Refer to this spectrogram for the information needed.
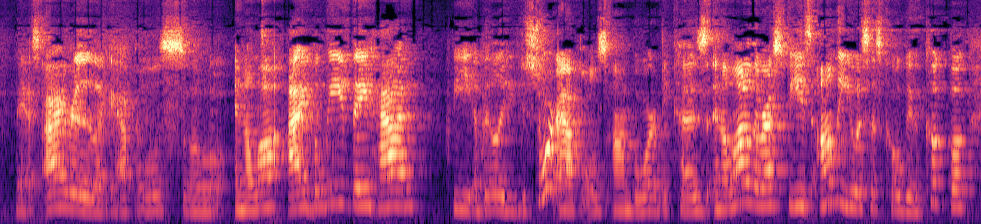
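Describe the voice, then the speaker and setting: A woman talks with hardly any pauses, ordinary pitch variation, and big swings in loudness. Audible room echo surrounds her voice. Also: moderate pace. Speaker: museum staff cooking host. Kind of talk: cooking tutorial. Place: kitchen. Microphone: phone near.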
